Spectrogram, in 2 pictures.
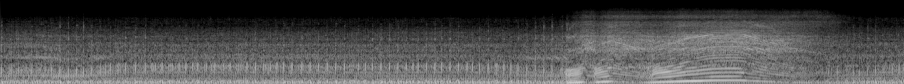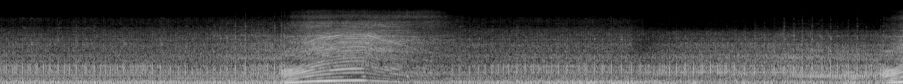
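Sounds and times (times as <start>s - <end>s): chainsaw idling and revving: 0.0s - 18.0s.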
